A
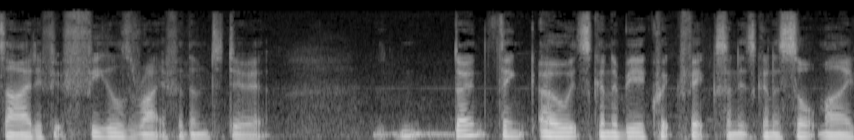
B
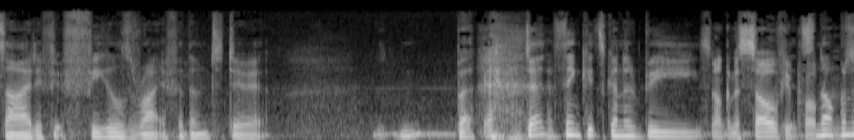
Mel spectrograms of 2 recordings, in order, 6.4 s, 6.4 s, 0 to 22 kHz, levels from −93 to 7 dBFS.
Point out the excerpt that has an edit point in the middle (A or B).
B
